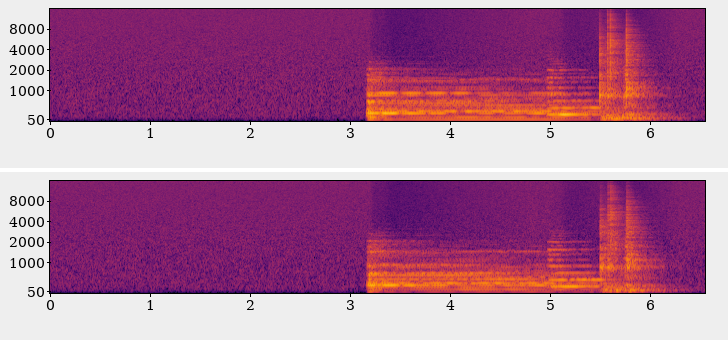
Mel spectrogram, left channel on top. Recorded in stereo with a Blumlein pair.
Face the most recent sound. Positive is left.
turn(degrees=50)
